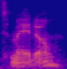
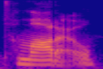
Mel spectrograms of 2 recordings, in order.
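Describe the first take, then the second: First: It is said the American way. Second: It is said the British way.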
